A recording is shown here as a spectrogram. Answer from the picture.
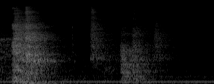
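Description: A few short scrapes and knocks from handling a candy apple and the pot of hot candy while dipping, the strongest in the first half-second and two lighter ones about a second in. A faint steady low hum sits underneath.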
